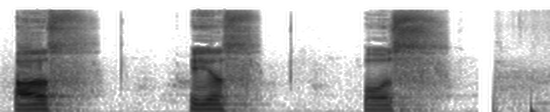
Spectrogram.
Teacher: صاد پر حروف ہے اور سیٹی والا حروف ہے، اس لیے اس کو سیٹی کے ساتھ پر بھی پڑھیں گے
